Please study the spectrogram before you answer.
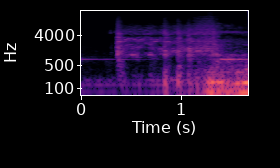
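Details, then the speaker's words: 2007 Chevy Silverado after ignition lock cylinder replacement and anti-theft reset (took three tries): key bumped to on, chime, short crank, engine catches within about a second to a steady idle; clean, normal start. "and then the truck starts right up."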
